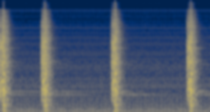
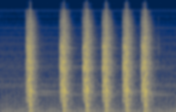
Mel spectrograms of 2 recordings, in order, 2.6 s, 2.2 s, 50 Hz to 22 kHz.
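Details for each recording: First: Customer's airsoft AEG rifle on a 1000 motor after gear-mesh adjustment: sharp shots and two rapid bursts, each trailing a faint metallic twang; tech suspects the mainspring vibrating on a too-skinny spring guide, possibly cured by pre-cocking. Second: Customer's airsoft AEG rifle, brought in for low FPS and strange gearbox noises, on a 1000 motor backed off a quarter turn: six crisp single shots with no grinding or whine; gears barely audible, gear mesh sounds good.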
